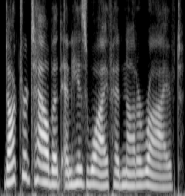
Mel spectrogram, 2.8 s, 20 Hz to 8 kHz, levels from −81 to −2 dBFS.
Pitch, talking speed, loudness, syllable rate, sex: 205 Hz, 175 wpm, -17 LUFS, 4.2 syllables/s, female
